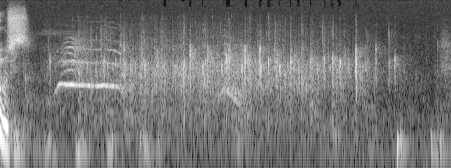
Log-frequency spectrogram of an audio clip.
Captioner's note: audience cheering; audience applauding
